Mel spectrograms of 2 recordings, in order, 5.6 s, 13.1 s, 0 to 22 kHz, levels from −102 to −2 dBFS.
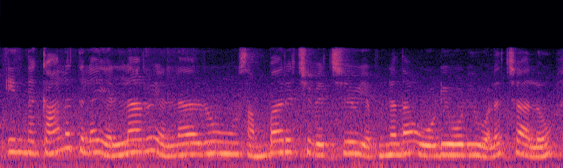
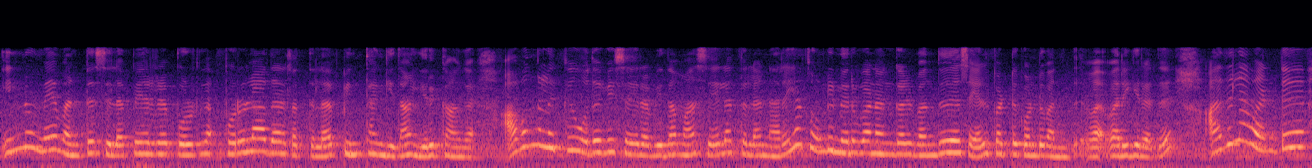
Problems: constant background noise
